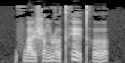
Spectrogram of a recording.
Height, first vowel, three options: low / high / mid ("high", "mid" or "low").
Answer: low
